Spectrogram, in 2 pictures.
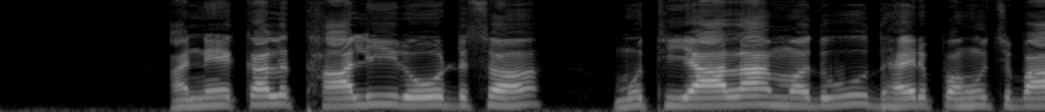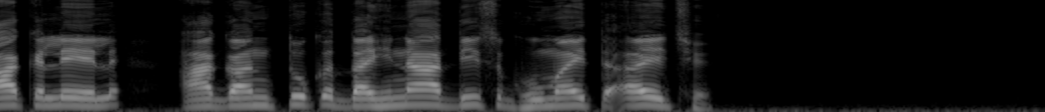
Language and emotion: Maithili, neutral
